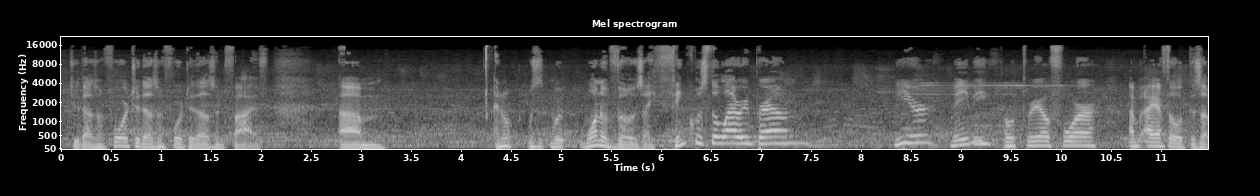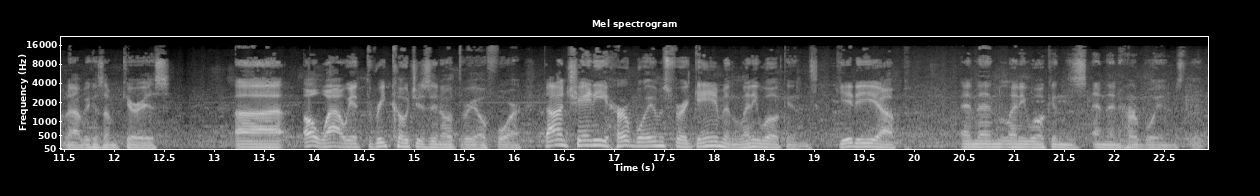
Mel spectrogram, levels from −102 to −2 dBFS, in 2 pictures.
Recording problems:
murmuring crowd; noticeable; throughout; 15 dB below the speech

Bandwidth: 15.5 kHz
